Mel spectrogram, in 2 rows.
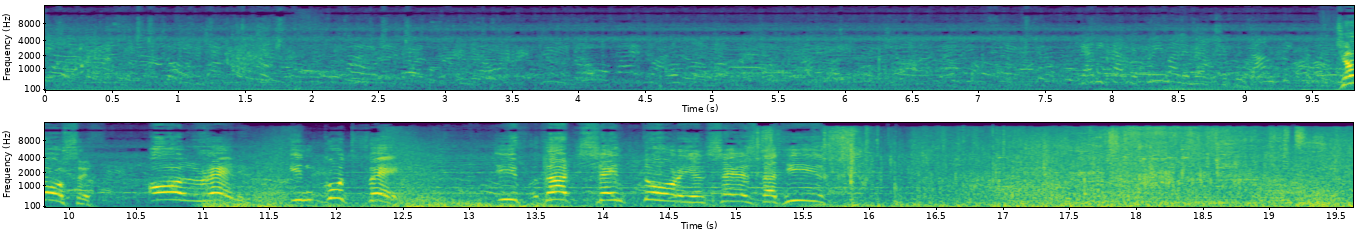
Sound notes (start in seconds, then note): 15.5 hidden blade stabbing sound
